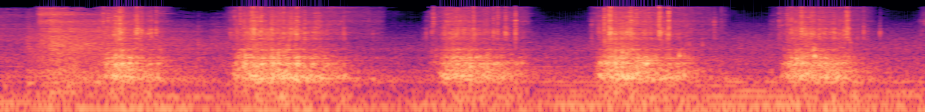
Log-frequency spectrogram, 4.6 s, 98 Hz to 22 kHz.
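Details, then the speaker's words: 2003 Toyota Hilux 3.0 naturally aspirated rear differential: removed, washed and dry small pinion bearing spun by hand gives repeated rough, gritty rasping bursts, showing it is worn. "geralmente é um rolamento pequeno do peão moça que dá problema né e olha o barulho do rolamento tudo bem que tá seco e lavada mas olha o barulho"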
